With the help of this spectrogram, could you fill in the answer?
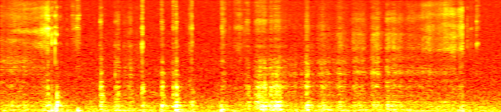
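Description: A plastic chisel tip scratches and picks at a solid plaster excavation block held in the hand, working around the tail and legs of a skeleton embedded in it. Quiet, dry scraping runs throughout, broken by several sharp, short ticks and crumbly picks that die away instantly.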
